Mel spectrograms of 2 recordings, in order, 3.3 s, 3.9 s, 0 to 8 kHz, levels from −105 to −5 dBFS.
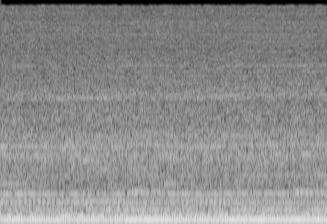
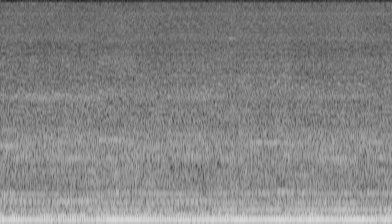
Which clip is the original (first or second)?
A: first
